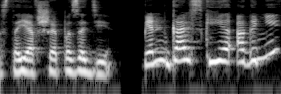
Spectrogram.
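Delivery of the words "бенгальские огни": put-on high, slow little girl's voice; curious small voice; questioning child. A narrator's reading. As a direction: ask slowly for clarification as a child. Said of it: "уточнила Сонечка".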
